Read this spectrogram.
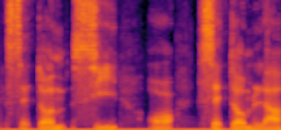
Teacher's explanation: the H is silent in this word homme, so it's like a vowel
